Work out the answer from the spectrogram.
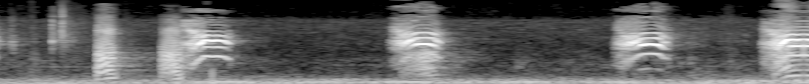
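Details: Papuan magpie-robin lure sound: a few short sharp notes, then widely spaced, rich, arched whistled notes with harmonics.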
